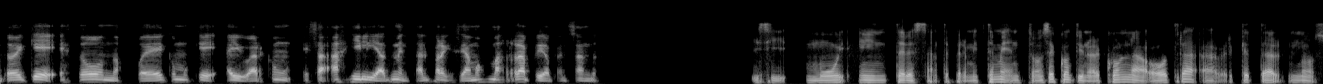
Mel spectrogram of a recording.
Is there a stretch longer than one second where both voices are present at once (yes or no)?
no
